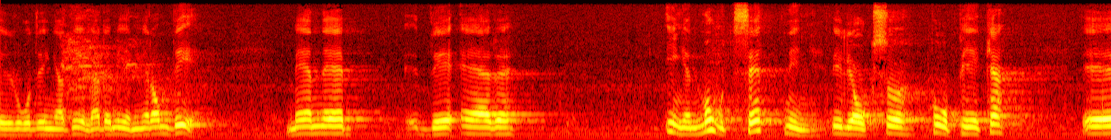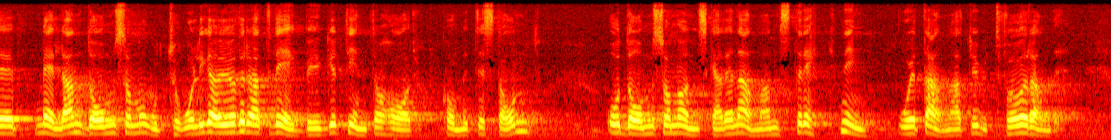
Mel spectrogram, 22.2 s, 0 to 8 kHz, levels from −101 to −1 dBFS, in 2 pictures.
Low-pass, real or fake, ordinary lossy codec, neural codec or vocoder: 7.2 kHz; real; none; none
